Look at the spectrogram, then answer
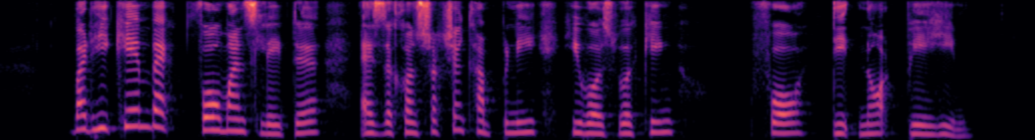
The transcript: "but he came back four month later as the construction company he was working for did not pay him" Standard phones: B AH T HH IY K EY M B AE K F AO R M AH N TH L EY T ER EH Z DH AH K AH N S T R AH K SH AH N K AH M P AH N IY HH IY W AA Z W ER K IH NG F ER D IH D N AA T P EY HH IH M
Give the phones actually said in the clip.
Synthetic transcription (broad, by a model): B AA T HH IY K EY M B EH K F AO M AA N S L EY T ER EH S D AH K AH N S T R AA K SH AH N K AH M P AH N IY HH IY W AA S W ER K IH NG F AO D IH D N AA T P EY HH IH M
